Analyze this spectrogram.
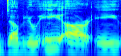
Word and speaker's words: were: are you going or w-e-r-e were like what were you doing and of course e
